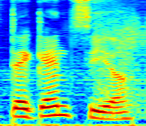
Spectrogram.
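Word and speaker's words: Dheginsea: Yeah, it's Degensee. That's how I heard them say it in the cutscene, which I've cut out because I'm not sure if you guys like to see cutscenes.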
